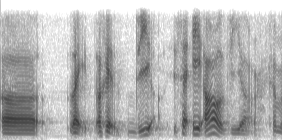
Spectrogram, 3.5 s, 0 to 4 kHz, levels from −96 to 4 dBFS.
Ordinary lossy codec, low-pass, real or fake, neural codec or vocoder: none; 3.6 kHz; real; none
